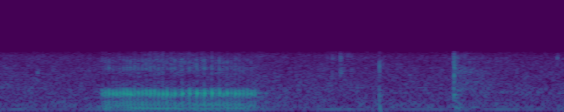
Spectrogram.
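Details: A puppy asleep and snoring loudly, recorded on an Android phone. One long, rough, raspy snore lasts under a second and is followed by quiet breathing and a couple of soft clicks.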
